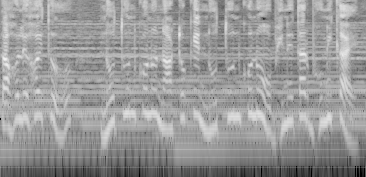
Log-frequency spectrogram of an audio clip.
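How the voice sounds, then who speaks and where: A woman voicing a wise, serene holy sage in a cartoon moral tale, teaching in a solemn, measured manner. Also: a little high, expressive, over music, close to an everyday voice. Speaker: storyteller and teacher. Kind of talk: scripted cartoon moral storytelling.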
